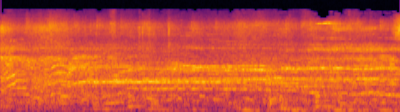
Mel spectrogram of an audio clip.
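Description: Many riders screaming and shouting together on a swinging pendulum thrill ride, overlapping high-pitched voices going on steadily throughout.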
